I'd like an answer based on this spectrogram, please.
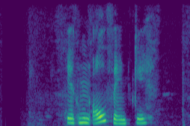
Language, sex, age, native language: Icelandic, male, 8, Icelandic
